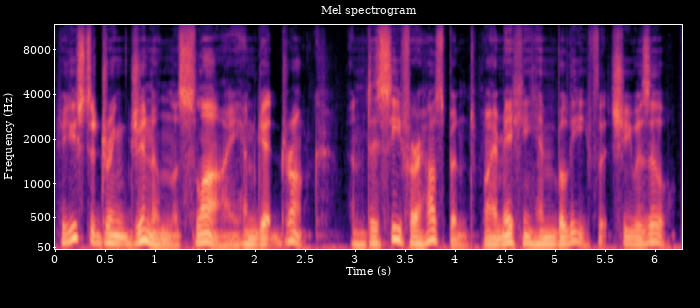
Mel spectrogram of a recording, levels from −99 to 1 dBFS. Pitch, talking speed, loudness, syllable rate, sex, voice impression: 100 Hz, 220 wpm, -18 LUFS, 4.9 syllables/s, male, very masculine, very middle-aged, very thick, tensed, very powerful, bright, soft, very clear, fluent, slightly raspy, very cool, intellectual, refreshing, sincere, very calm, very mature, very friendly, reassuring, very unique, elegant, wild, sweet, lively, kind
